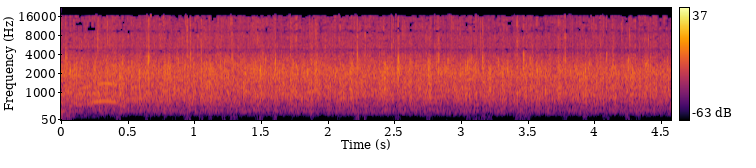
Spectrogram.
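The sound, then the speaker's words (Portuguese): A church audience, those attending in person, claps steadily for several seconds, a dense, even wash of many hands with no pauses and no voices standing out. “Todos que vieram à igreja fisicamente batam palmas.”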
